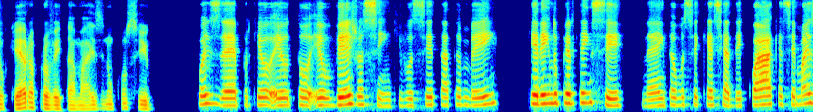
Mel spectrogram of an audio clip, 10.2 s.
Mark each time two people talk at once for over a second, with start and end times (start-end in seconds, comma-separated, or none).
none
